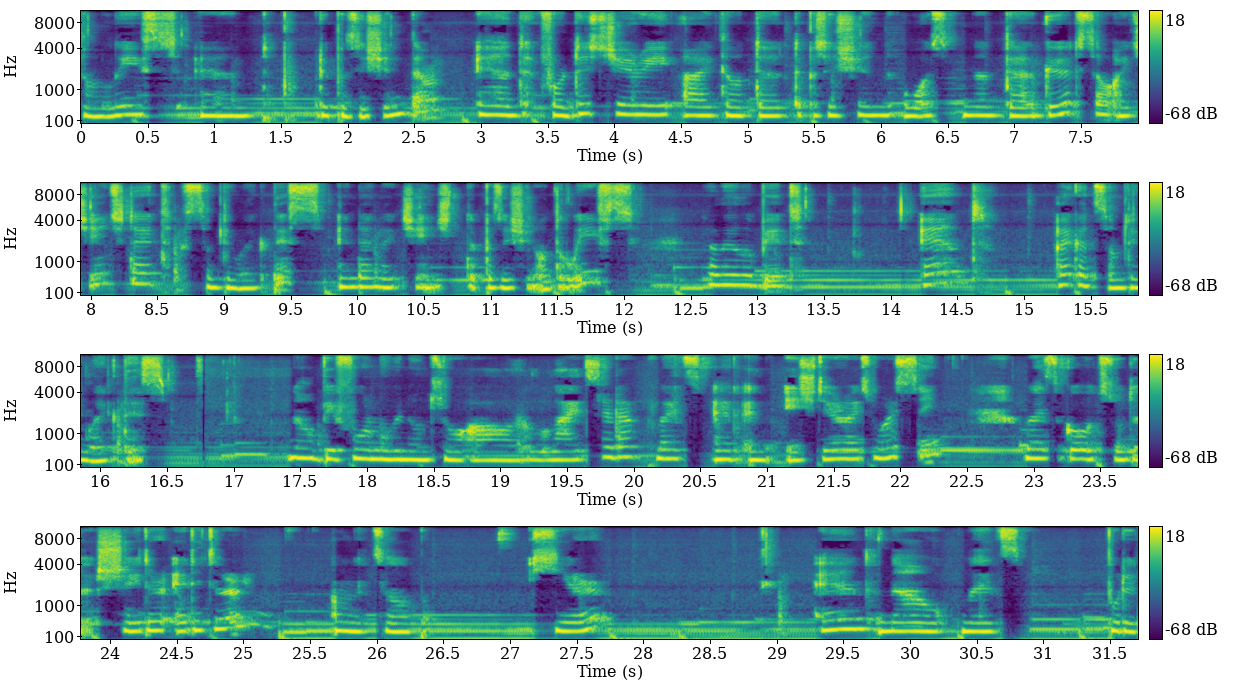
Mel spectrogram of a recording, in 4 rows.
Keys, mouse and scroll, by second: 0.8 click, 1.1 KP_7, 1.3 scroll down 2, 1.5 shift+middle click, 1.7 g, 2.5 click, 2.7 scroll down 1, 3.4 middle click, 3.7 r, 3.9 z, 4.8 click, 4.9 middle click, 5.2 middle click, 5.5 scroll up 2, 5.6 shift+middle click, 5.9-6.2 shift+middle drag, 6.3 g, 6.4 z, 7.1 shift+drag, 7.2-7.9 scroll down 4, 7.5 middle click, 7.7 click, 8.0-8.3 middle drag, 8.5 scroll up 3, 8.7-9.2 shift+middle drag, 11.1 click, 11.2 middle click, 11.4 KP_7, 11.6 scroll up 3, 11.7 shift+middle click, 12.2 g, 13.2 click, 13.4 r, 13.6 click, 13.7 g, 14.4 click, 14.8 scroll down 3, 15.0 middle click, 15.0-15.5 scroll down 3, 15.2 click, 15.4 shift+middle click, 15.6 middle drag, 15.9-16.7 scroll up 1, 16.7-17.3 scroll down 2, 17.3-19.4 drag, 21.2-28.0 drag, 28.6-29.0 scroll up 2, 29.0 scroll down 1, 29.4 shift+middle click, 30.3-31.5 drag.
